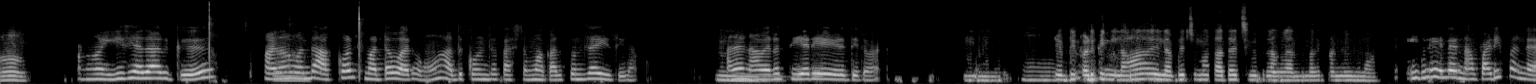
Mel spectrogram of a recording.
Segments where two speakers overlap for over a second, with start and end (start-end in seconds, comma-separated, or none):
none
